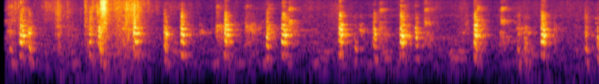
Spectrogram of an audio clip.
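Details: Cheer pheasant (Catreus wallichii), captive at a pheasant breeding farm, giving harsh clucking notes in quick bursts, about two to three per second, with a louder cluster near the start and steady repetition after.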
